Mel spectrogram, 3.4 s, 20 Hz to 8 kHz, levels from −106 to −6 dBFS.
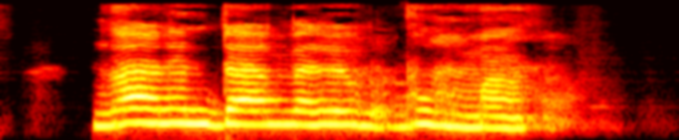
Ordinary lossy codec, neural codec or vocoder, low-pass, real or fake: AAC, 32 kbps; codec, 16 kHz, 2 kbps, FreqCodec, larger model; 7.2 kHz; fake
